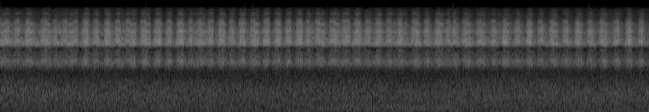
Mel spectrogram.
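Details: In a summer jungle, cicadas produce a piercing, sustained buzz beating in quick regular throbs, near three per second, slightly uneven in loudness, with no other distinct sounds.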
